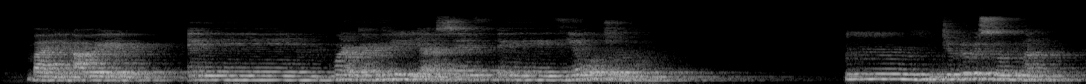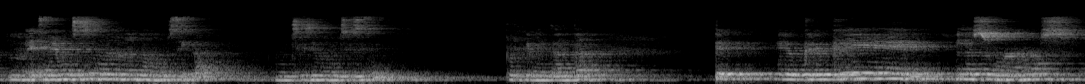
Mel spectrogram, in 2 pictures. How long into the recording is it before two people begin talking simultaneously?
none

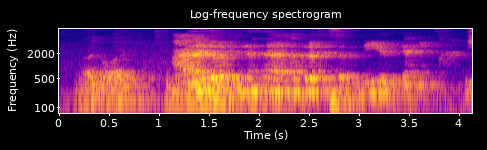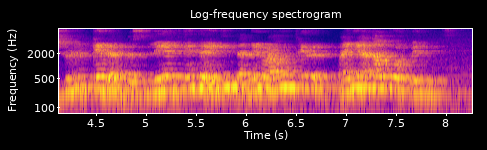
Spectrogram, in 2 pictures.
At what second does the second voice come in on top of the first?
1.1 s

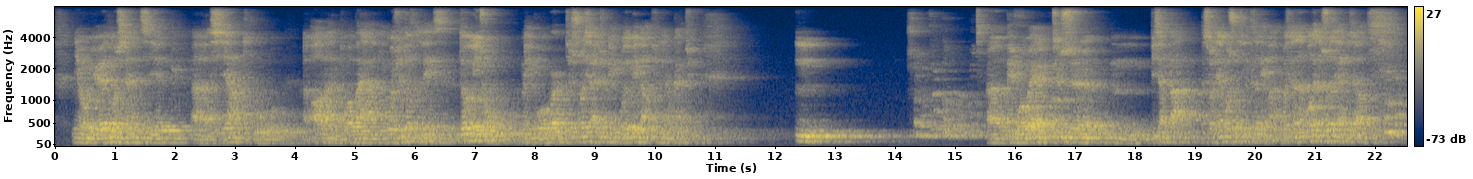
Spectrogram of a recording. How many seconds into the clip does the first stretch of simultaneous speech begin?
15.6 s

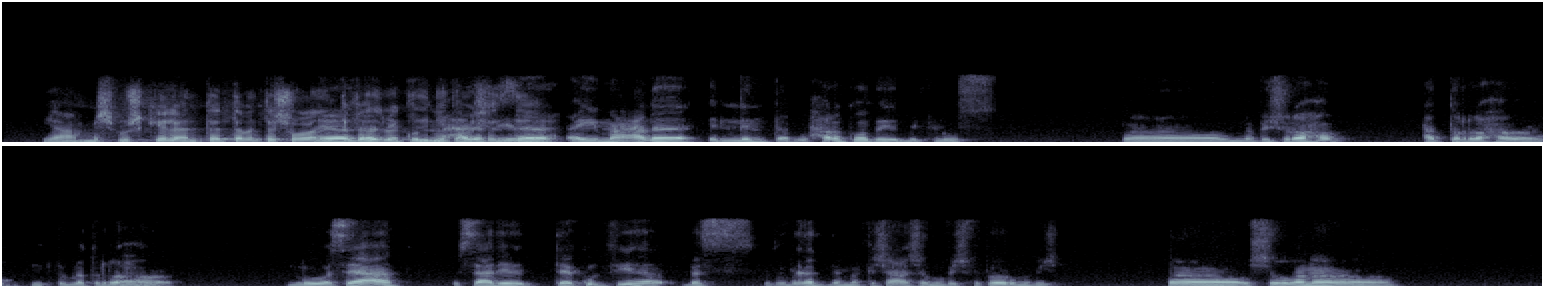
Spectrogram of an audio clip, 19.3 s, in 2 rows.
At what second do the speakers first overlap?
1.9 s

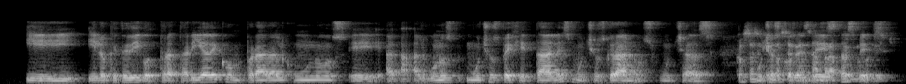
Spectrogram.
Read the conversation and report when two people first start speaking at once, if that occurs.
7.4 s

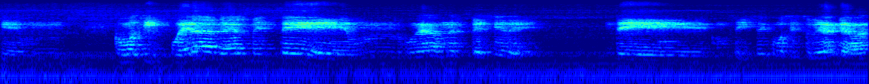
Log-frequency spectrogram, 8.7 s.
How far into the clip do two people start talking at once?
none

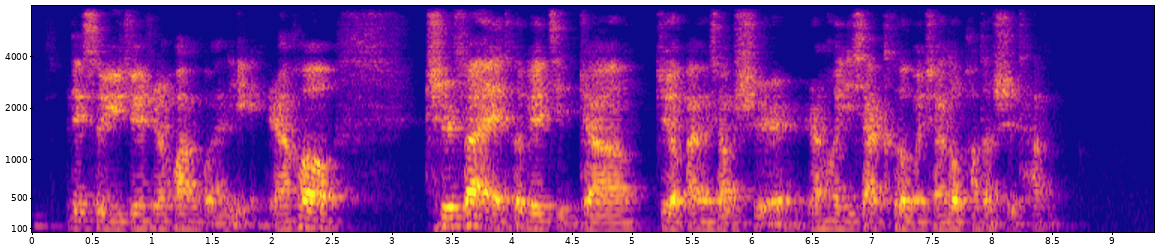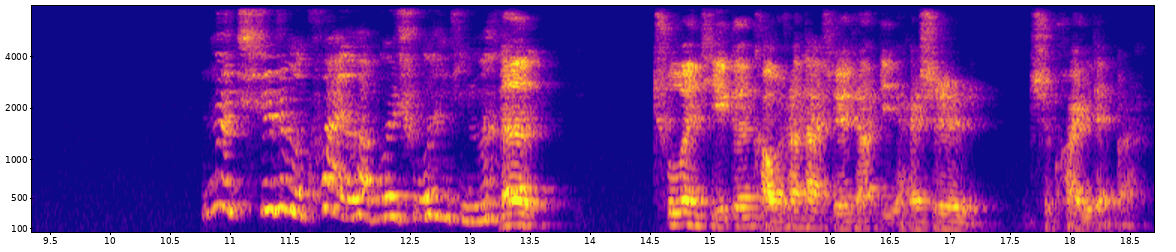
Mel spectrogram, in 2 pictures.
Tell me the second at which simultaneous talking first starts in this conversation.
none

